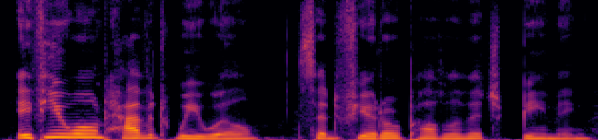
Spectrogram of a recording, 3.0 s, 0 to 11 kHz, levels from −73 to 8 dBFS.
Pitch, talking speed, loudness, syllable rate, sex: 185 Hz, 220 wpm, -18 LUFS, 5.7 syllables/s, female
